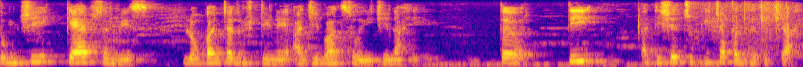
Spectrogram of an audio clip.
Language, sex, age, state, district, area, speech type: Marathi, female, 30-45, Maharashtra, Satara, rural, spontaneous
